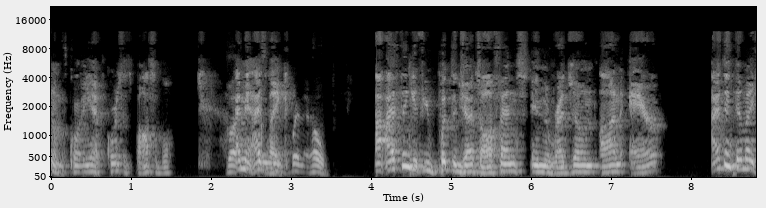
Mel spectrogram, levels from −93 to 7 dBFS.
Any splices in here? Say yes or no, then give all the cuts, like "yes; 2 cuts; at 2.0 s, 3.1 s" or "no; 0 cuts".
yes; 1 cut; at 2.6 s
